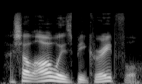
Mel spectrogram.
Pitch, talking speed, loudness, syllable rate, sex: 130 Hz, 210 wpm, -15 LUFS, 6.4 syllables/s, male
